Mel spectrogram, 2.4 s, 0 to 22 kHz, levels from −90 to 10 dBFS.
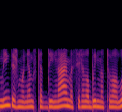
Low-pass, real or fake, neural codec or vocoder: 3.6 kHz; fake; codec, 16 kHz, 1 kbps, FunCodec, trained on LibriTTS, 50 frames a second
